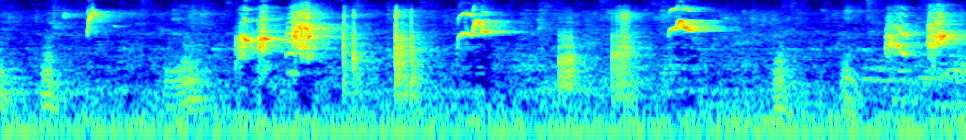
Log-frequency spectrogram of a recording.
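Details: Javan myna song played as a lure to rile other mynas: scattered harsh rasps alternating with short high whistles and clicks, irregular bursts over a faint low hum.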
